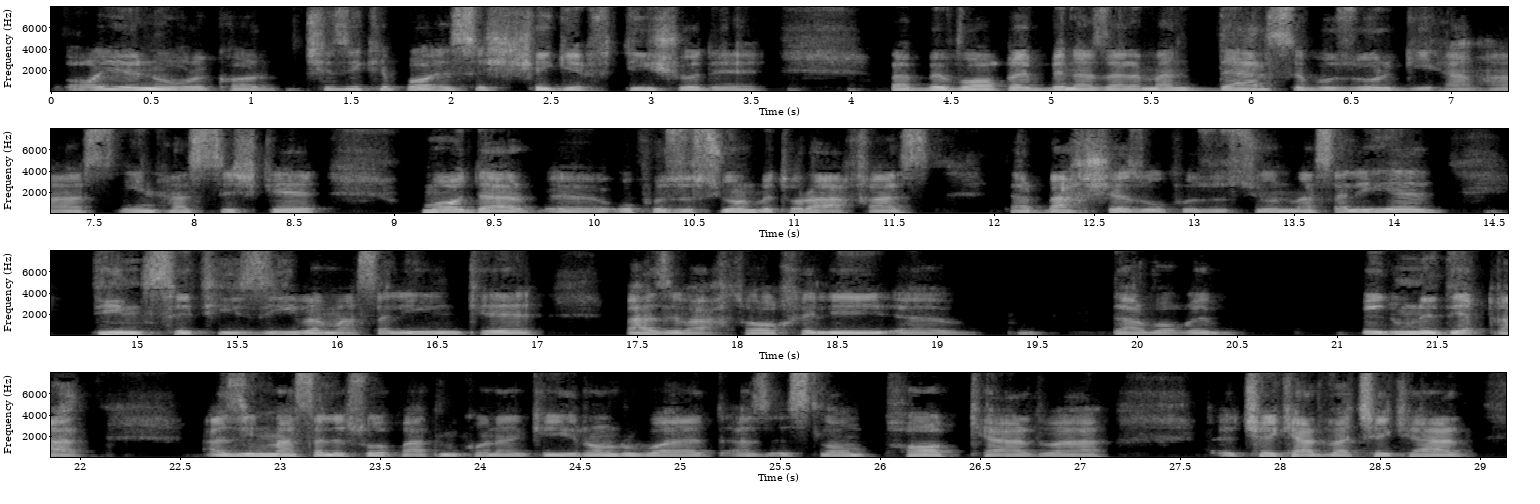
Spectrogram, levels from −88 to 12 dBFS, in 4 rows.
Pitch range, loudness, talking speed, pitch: 115-150 Hz, -24 LUFS, 130 wpm, 125 Hz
